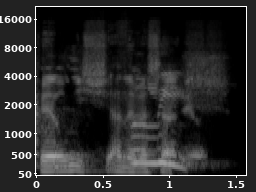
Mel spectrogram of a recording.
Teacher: The sound is not z, but the sound is sh, right? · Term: sh sound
